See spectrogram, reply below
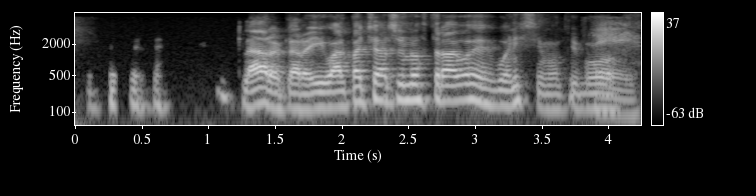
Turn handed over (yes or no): no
